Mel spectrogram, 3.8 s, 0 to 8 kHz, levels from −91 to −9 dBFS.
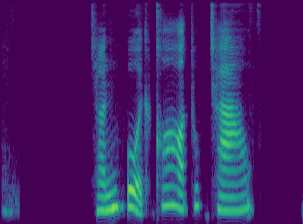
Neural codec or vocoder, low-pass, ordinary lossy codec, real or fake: codec, 16 kHz, 1 kbps, FunCodec, trained on Chinese and English, 50 frames a second; none; none; fake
